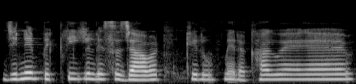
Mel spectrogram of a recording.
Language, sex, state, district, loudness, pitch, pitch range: Hindi, female, Uttar Pradesh, Lalitpur, -19 LUFS, 235 Hz, 225-245 Hz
